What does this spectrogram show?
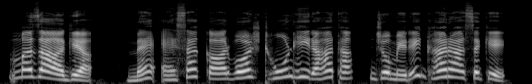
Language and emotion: Hindi, happy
